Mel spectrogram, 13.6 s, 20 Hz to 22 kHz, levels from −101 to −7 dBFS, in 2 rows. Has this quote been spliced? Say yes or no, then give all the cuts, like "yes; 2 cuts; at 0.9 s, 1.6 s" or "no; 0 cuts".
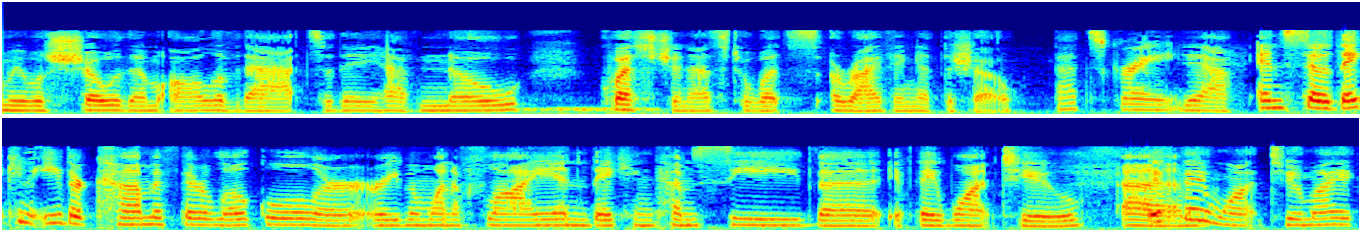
yes; 1 cut; at 6.2 s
